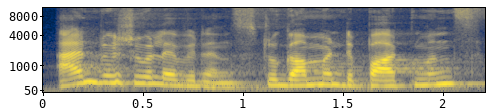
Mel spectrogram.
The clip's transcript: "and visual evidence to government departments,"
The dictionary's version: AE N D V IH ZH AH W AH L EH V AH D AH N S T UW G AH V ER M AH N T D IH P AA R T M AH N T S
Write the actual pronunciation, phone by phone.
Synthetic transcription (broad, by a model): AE N D V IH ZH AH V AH L EH V AH D AH N S T UW G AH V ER M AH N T D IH P AA R T M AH N T S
